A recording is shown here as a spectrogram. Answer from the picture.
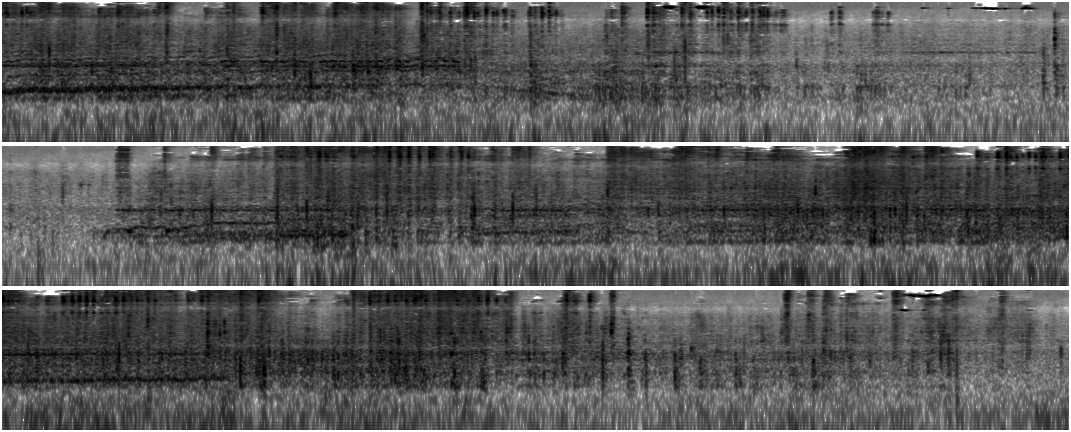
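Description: E-bike drive motor whining under power, its pitch rising and falling with speed, dropping away for about five seconds near the middle before picking up again. Tyres crunch over dry leaves and twigs with scattered small knocks.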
